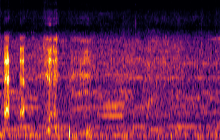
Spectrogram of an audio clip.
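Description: Small wooden boat's engine running with a steady low rumble, under faint voices of the people aboard.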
